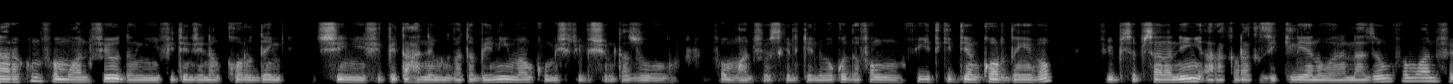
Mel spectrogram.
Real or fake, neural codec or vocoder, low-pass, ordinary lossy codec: real; none; 7.2 kHz; none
